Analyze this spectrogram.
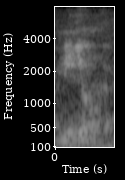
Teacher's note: We don't pronounce the R.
